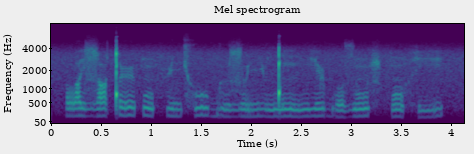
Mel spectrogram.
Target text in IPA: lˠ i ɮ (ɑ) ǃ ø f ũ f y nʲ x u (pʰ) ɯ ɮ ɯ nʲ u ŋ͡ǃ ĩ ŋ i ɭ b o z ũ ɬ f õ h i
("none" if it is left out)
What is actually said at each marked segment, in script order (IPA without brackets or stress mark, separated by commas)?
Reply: ɑ, b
